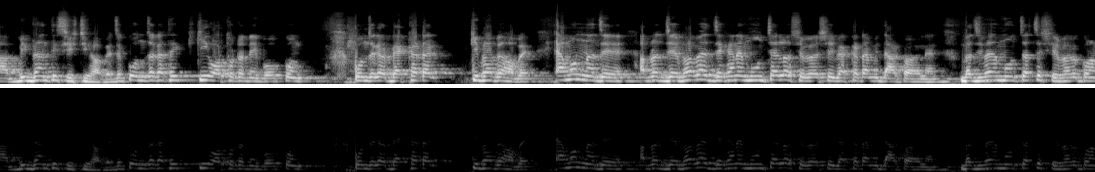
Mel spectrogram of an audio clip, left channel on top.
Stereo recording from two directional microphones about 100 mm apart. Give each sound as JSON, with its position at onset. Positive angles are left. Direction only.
{"t": 0.0, "sound": "a man's voice", "side_deg": 20}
